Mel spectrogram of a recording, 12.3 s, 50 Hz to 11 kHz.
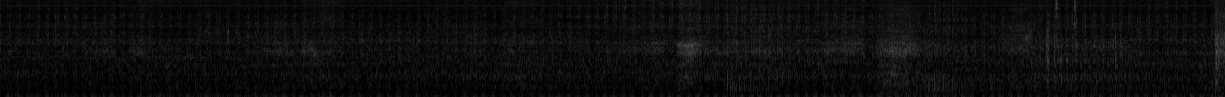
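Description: Kawasaki Ninja 500R's parallel-twin engine idling steadily, faint, with a couple of soft rustles about seven and nine seconds in.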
